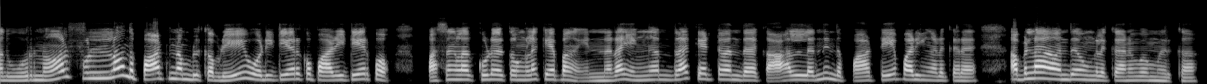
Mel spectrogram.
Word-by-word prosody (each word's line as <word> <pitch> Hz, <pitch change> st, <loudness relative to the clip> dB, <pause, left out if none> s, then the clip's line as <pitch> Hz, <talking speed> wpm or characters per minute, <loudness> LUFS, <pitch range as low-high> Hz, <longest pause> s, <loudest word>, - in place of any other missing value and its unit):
அது 190 Hz, -1 st, -3 dB
ஒரு 200 Hz, +2 st, -4 dB
நாள் 295 Hz, -, +2 dB
ஃபுல்லா 285 Hz, +4 st, 0 dB
அந்த 335 Hz, -, +2 dB
பாட்டு 255 Hz, +3 st, +4 dB
நம்மளுக்கு 220 Hz, -4 st, 0 dB
அப்பிடியே 190 Hz, +5 st, -1 dB, 0.2 s
ஓடிட்டே 215 Hz, +1 st, -2 dB
இருக்கும். 250 Hz, -2 st, -4 dB
பாடிட்டே 205 Hz, +3 st, +2 dB
இருப்போம். 225 Hz, -5 st, -1 dB, 0.4 s
பசங்கள்லாம் 220 Hz, +2 st, 0 dB
கூட 220 Hz, +1 st, -1 dB
இருக்கவங்கலாம் 215 Hz, +2 st, -3 dB
கேட்பாங்க. 215 Hz, -5 st, 0 dB
"என்னடா 180 Hz, +5 st, 0 dB
எங்கேருந்துடா 215 Hz, +3 st, -1 dB
கேட்டு 235 Hz, -2 st, -2 dB
வந்த, 205 Hz, -2 st, -1 dB, 0.2 s
கால்ல 200 Hz, +7 st, +2 dB
இருந்து 250 Hz, +5 st, -6 dB
இந்த 200 Hz, -, -5 dB
பாட்டயே 195 Hz, +5 st, -1 dB
பாடிங் 215 Hz, -3 st, +1 dB
கெடக்கிற" 180 Hz, -1 st, -6 dB, 0.5 s
அப்படில்லாம் 260 Hz, +1 st, +6 dB
வந்து 230 Hz, 0 st, -3 dB
உங்களுக்கு 195 Hz, -2 st, -4 dB
அனுபவம் 185 Hz, -1 st, -6 dB
இருக்கா? 160 Hz, +1 st, -6 dB
215 Hz, 155 wpm, -16 LUFS, 195-235 Hz, 0.5 s, அப்படில்லாம்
